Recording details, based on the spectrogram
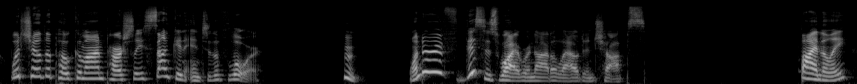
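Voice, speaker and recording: Woman, higher voice, very lively intonation, bright tone, wry scripted storytelling. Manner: expressive, wry. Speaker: fan fiction author and narrator.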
